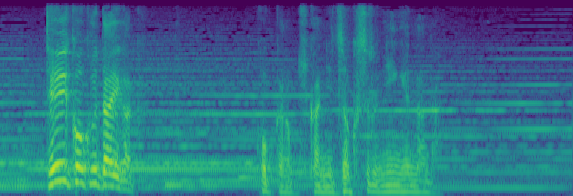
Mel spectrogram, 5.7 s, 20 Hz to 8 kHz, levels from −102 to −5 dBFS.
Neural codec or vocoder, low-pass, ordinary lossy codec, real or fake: none; 7.2 kHz; none; real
